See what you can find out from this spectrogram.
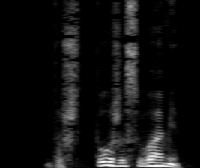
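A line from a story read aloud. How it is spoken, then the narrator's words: Whispered repetition. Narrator (Russian): шепотом повторил Дебре госпоже Данглар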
